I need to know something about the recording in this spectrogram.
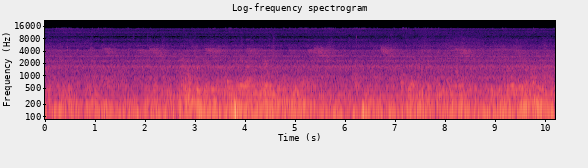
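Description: Steady low hum of room noise with faint murmured voices and a couple of soft knocks.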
